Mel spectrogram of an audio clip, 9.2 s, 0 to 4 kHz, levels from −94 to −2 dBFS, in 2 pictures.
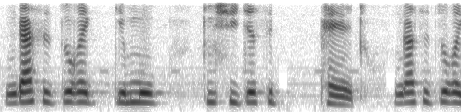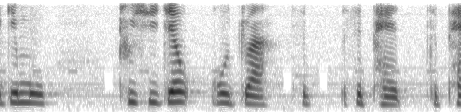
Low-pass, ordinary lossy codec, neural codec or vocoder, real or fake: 3.6 kHz; none; none; real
